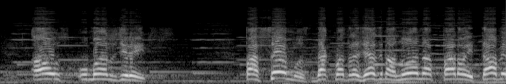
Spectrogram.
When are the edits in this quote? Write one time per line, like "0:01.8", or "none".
0:02.6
